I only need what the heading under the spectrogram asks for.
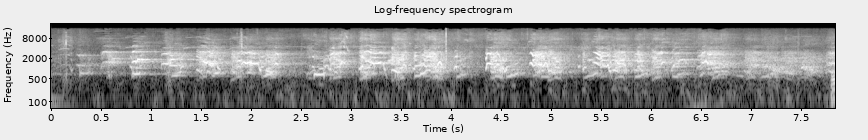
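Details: Hare-coursing dog in full chase, giving loud, rapid yelps repeated about twice a second in a steady run, each a harsh, ringing burst, with a voice briefly audible.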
